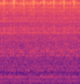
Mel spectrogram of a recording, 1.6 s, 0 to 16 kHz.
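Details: Ford 5.0L turbo diesel truck, recorded under the hood: steady, even diesel rumble at idle with no knocks or misses; healthy idle.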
